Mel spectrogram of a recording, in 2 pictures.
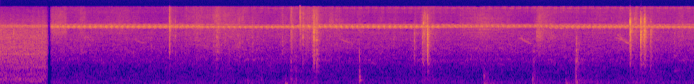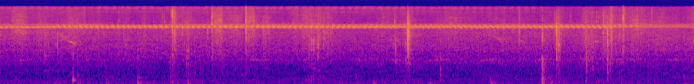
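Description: Bamboo sticks knock and clack together outdoors.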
